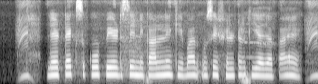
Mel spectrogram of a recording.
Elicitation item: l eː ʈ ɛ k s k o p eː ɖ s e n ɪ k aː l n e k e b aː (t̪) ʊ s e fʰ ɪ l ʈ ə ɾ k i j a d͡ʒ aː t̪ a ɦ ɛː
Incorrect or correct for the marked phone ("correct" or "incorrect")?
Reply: incorrect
